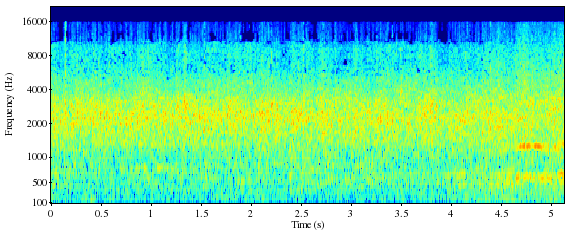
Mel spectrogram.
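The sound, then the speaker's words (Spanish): Sustained applause from a large chamber of legislators: dense, loud, steady clapping with no pauses, occasionally swelling slightly toward the end, and no clear speech over it. “No me refería a ninguno de ustedes, no sé por qué aplauden.”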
